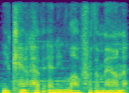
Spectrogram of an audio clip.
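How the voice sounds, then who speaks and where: A woman's voice: low-pitched, steady tone, moderate pace, creaky, a little mellow, soft background music. An actress playing a determined young royal woman in a video game, terse, controlled and businesslike. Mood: cool resolve. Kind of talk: video game cutscene acting.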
